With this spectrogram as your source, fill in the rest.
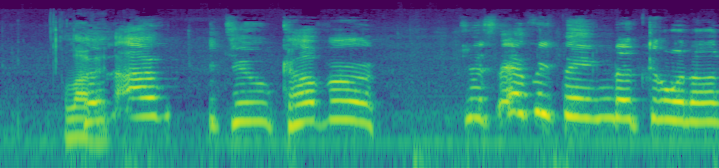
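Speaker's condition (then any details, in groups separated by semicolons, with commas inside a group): Cerebral palsy; from birth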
